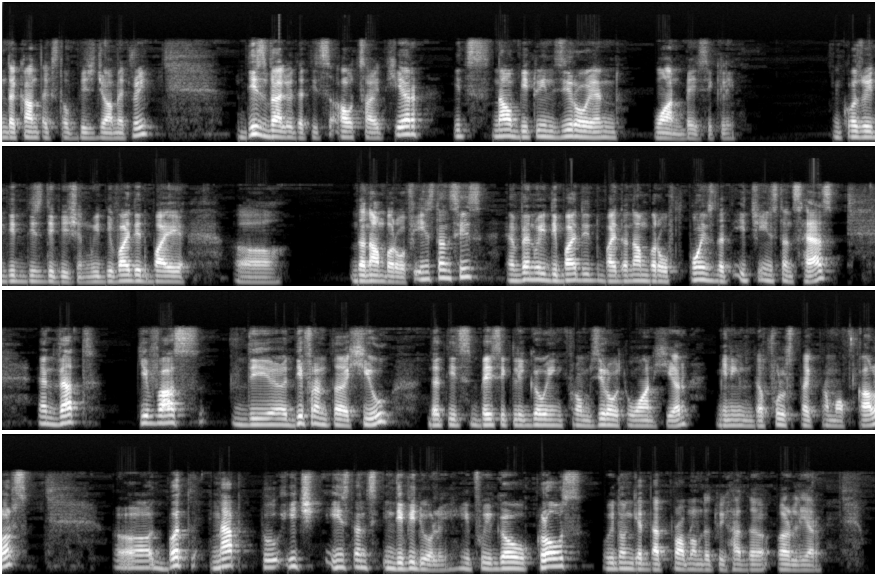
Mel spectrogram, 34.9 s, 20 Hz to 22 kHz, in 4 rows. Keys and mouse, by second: 0.6 click, 6.9 click, 8.7 click, 10.2 click, 10.7-11.9 drag, 12.9 click, 15.1 click, 17.3 click, 18.0 click, 18.8 middle click, 19.8 shift+click, 22.5 click, 25.0 middle click, 26.1 shift+middle click, 27.2 middle click.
